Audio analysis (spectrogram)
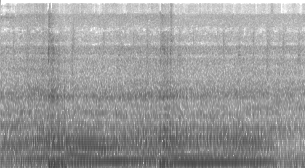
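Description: A modified Volkswagen car accelerates hard at partial throttle, its engine note climbing loudly and steadily with two quick shift breaks, close and alone.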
